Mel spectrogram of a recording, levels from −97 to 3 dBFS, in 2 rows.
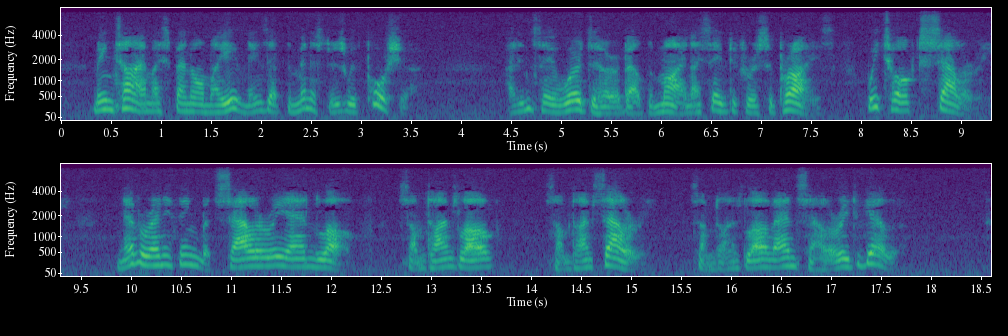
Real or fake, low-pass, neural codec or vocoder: real; 7.2 kHz; none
